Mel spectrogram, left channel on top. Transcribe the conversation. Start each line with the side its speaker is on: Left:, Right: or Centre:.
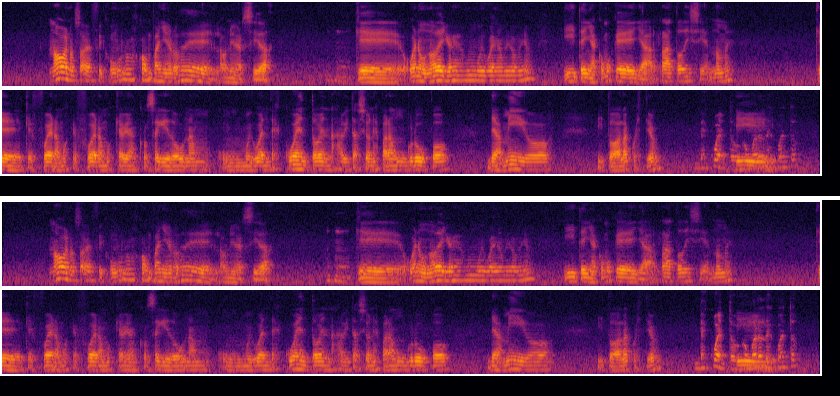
Left: No, bueno, sabes, fui con unos compañeros de la universidad,
Right: Ujú.
Left: que, bueno, uno de ellos es un muy buen amigo mío y tenía como que ya rato diciéndome. que, que fuéramos, que fuéramos, que habían conseguido una m- un muy buen descuento en las habitaciones para un grupo de amigos y toda la cuestión.
Right: Descuento,
Left: Y
Right: ¿cómo era el descuento?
